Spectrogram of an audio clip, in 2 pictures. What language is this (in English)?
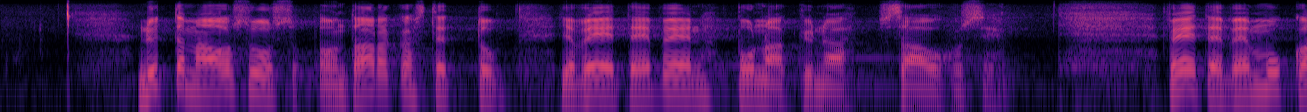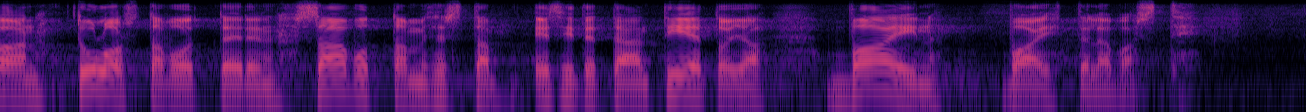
Finnish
